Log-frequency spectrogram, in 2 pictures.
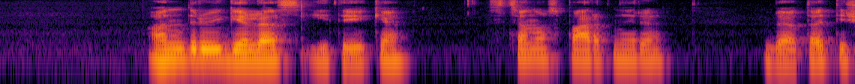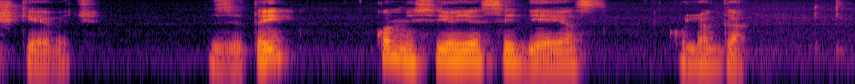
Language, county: Lithuanian, Šiauliai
